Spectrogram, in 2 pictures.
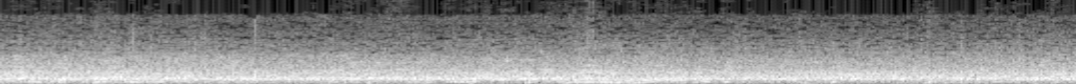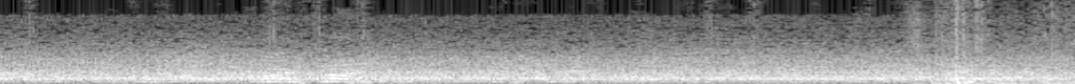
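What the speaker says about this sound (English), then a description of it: "Crowd getting in it a bit already." A large football stadium crowd during a Miami Dolphins NFL game keeps up a loud, steady roar through the whole stretch, with a slight swell near the end.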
